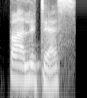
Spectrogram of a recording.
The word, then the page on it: politesse: Indian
